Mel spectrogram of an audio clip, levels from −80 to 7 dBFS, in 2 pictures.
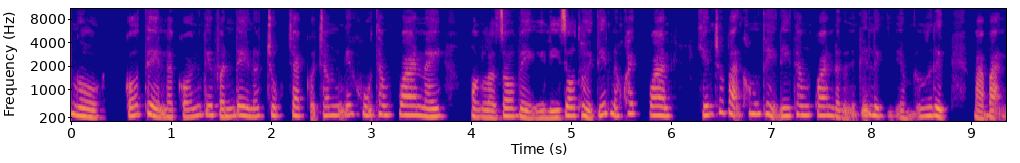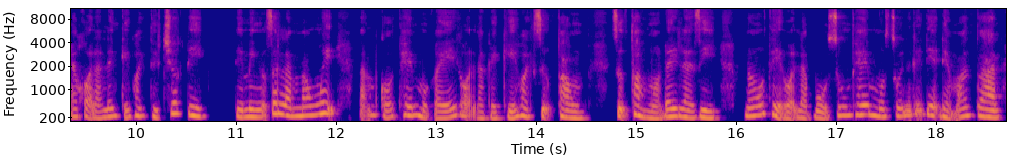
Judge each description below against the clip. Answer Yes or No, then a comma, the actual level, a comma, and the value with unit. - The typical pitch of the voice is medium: No, high, 240 Hz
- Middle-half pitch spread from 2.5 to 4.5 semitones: Yes, average, 4.0 semitones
